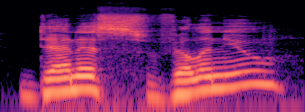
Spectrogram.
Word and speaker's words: Denis Villeneuve: Hold on, I can't never pronounce this dude's name. It's Denis Villeneuve, Villeneuve.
